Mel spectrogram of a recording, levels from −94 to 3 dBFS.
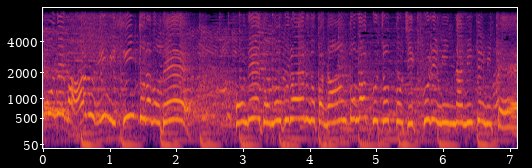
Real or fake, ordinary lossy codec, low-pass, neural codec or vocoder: real; none; 7.2 kHz; none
